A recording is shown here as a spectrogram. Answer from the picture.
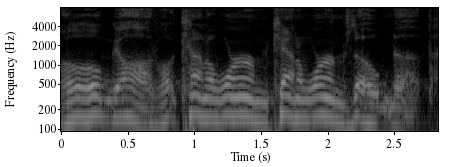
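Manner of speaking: very soft, low, dismayed aside; hushed inner thought. Retold or imitated. Preacher recalling his dread as Levi dropped his head, hushed thought. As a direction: think it aloud under the breath.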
